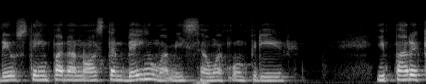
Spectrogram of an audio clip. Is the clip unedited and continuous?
yes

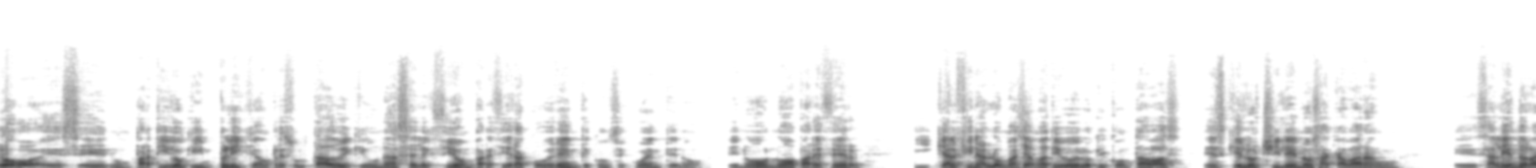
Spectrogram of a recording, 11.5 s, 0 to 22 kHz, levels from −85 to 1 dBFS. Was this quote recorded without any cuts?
no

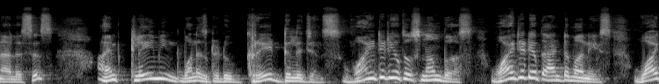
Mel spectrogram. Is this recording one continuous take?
no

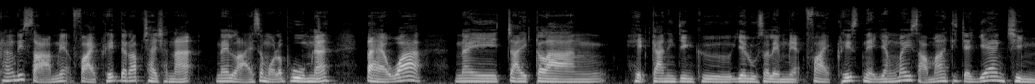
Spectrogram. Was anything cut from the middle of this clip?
no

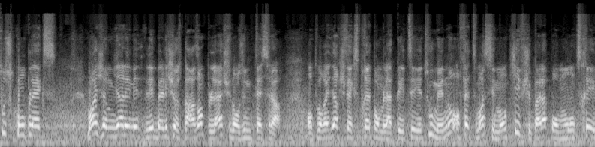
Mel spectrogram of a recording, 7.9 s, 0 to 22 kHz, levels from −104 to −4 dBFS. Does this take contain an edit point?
no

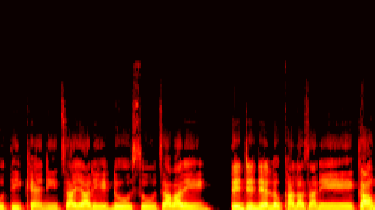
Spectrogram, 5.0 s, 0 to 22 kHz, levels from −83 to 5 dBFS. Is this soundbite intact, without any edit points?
no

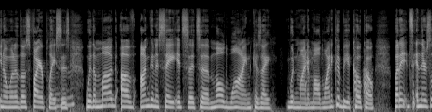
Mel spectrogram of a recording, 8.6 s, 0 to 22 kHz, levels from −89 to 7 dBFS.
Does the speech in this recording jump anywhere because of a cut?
no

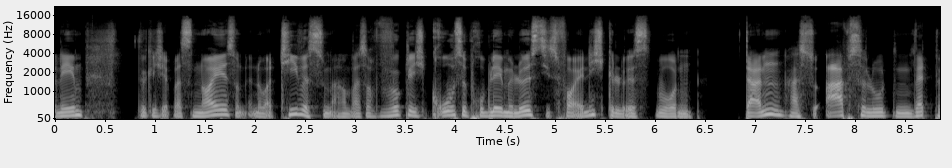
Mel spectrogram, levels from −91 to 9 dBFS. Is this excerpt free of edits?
no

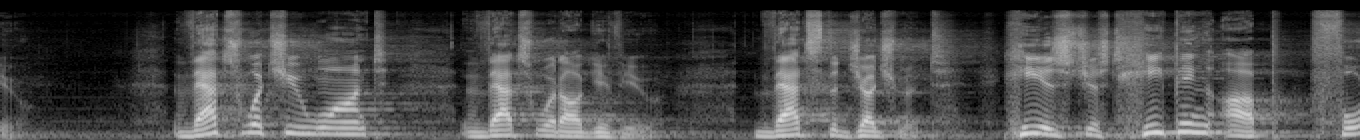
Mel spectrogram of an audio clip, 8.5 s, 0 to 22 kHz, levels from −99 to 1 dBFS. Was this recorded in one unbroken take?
yes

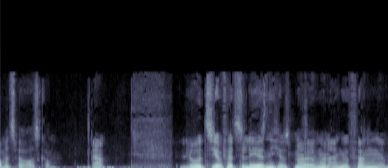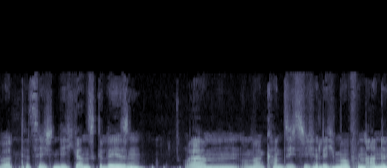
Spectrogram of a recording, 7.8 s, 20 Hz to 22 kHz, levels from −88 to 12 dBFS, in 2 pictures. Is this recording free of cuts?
no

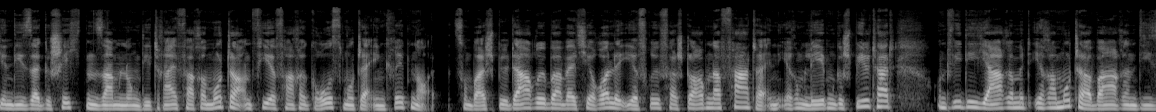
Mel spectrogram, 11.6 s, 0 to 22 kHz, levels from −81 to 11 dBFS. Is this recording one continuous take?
yes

